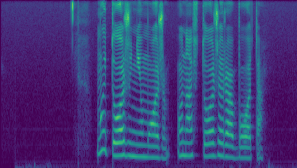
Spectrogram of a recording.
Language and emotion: Russian, sad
